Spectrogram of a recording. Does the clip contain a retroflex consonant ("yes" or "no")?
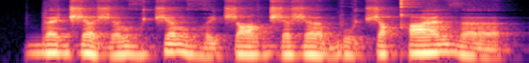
no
